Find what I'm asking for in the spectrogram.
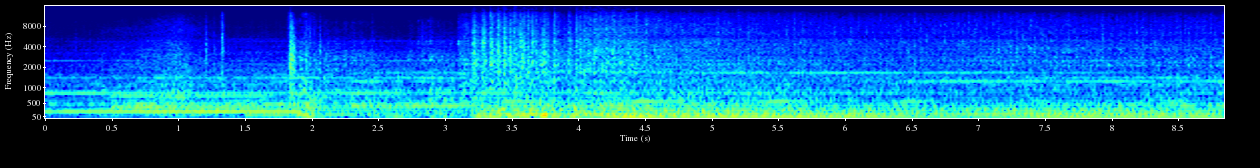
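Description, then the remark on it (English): A small airplane engine starts up with the electrics on, throttle cracked and some gas given: a whining starter and a couple of sharp clicks, then at about three seconds the engine catches with a loud burst and settles into a steady, throbbing low roar. “Give it some gas. And then clear.”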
